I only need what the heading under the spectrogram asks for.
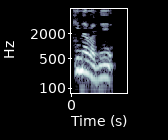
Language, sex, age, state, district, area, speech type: Nepali, female, 60+, West Bengal, Alipurduar, urban, spontaneous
